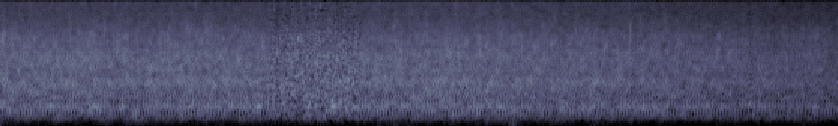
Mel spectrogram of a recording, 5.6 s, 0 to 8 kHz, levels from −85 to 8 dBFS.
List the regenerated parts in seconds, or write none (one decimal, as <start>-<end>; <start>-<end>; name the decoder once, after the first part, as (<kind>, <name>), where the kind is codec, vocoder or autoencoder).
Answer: 0.0-1.8 (vocoder, Vocos); 2.4-5.6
